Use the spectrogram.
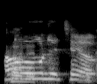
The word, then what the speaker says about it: conative: I've known you for so many years and you still don't say it right. It's I know. conative.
